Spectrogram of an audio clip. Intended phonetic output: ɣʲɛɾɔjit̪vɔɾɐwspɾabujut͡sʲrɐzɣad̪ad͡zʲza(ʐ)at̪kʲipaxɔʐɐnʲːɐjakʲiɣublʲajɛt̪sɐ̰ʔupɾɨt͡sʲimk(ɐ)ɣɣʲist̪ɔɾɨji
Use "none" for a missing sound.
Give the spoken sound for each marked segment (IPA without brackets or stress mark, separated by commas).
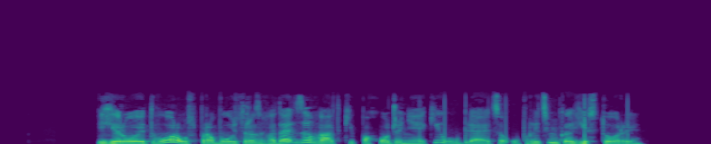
ɣ, ɐ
